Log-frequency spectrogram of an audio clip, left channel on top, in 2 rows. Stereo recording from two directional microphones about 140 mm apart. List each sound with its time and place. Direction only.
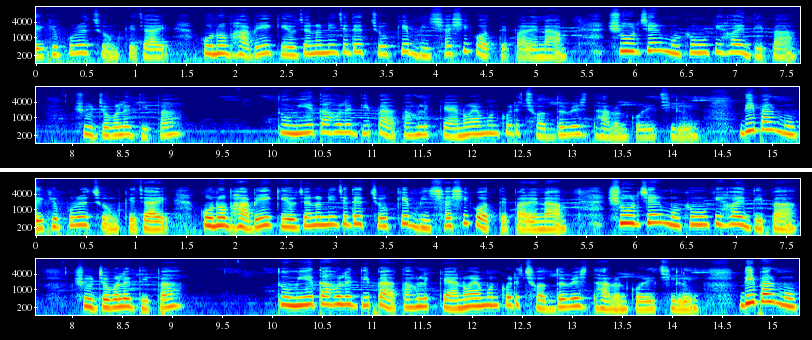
0.0 s a woman's voice: 30° right (ahead or behind)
